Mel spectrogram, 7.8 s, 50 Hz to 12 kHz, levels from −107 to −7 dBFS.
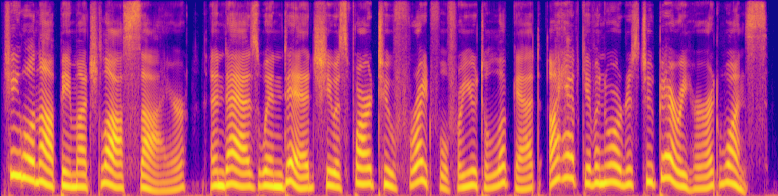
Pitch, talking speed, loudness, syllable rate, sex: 240 Hz, 230 wpm, -15 LUFS, 4.7 syllables/s, female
